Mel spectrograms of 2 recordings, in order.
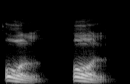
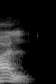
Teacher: la A, cuando está a la par de la L, cuando la A está a la par de la L, suena con una O corta.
